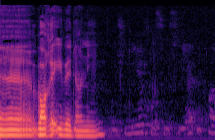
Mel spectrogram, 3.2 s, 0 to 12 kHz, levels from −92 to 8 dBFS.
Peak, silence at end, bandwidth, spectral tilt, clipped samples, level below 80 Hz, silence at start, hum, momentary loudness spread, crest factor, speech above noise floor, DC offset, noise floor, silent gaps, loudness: -2 dBFS; 1.65 s; 10.5 kHz; -8 dB/octave; under 0.1%; -62 dBFS; 0 s; none; 16 LU; 22 dB; 36 dB; under 0.1%; -56 dBFS; none; -21 LUFS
